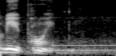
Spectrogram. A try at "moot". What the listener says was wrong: keep saying mute. Yeah, it's moot. M-O-O-T.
